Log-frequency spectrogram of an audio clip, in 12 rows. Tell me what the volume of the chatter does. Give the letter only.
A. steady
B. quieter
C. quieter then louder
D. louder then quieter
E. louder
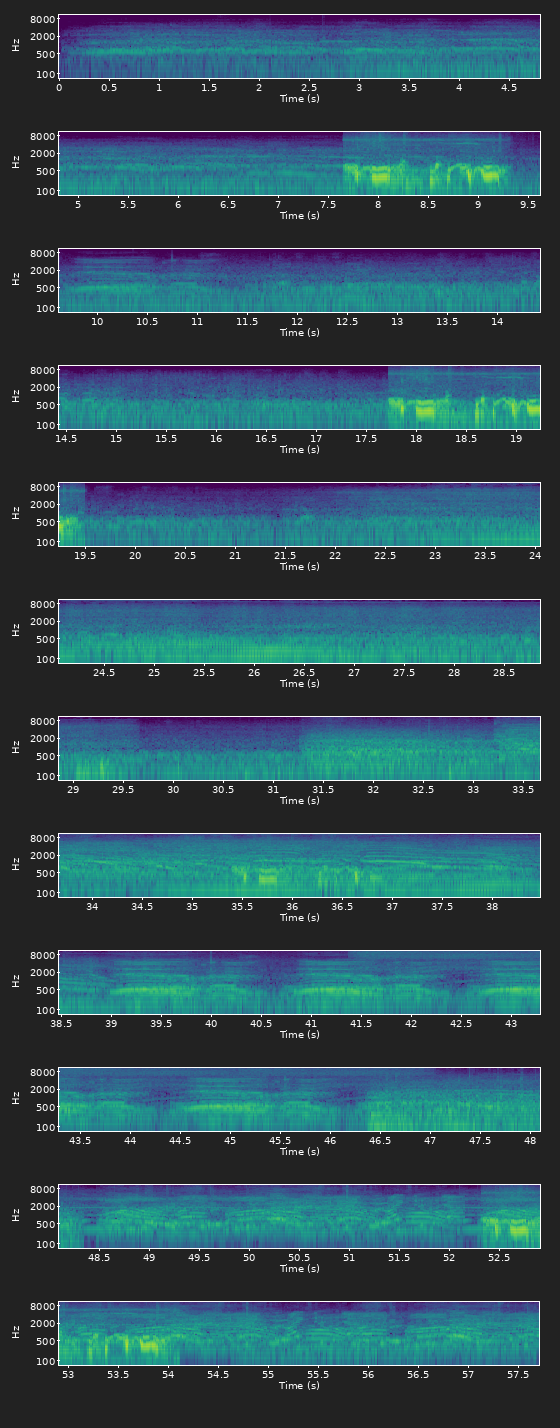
E.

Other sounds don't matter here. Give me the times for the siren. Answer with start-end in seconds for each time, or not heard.
not heard.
